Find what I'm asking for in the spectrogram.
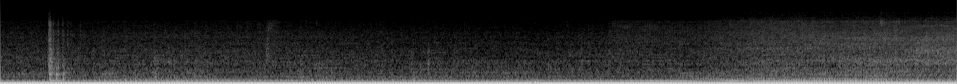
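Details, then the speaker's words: Toyota MR-S with a swapped big-turbo 1.8 20V forged engine, Ignitron ECU and 1330cc injectors, on its first cold start at 85 psi oil pressure with no coolant: steady, even, smooth idle with no knocks, misses or smoke. Normal cold idle. "I cannot believe my Nissan 1330 CC injector massive and it runs like this from cold amazing"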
